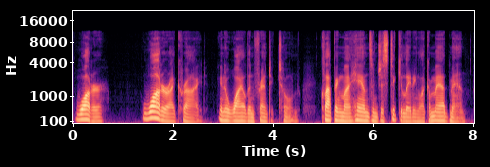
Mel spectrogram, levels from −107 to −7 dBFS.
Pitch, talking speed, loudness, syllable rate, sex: 115 Hz, 135 wpm, -21 LUFS, 4.2 syllables/s, male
